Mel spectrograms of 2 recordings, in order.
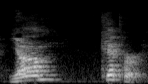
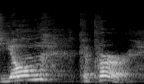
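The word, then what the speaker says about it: Yom Kippur: the 4th we have yam Kipper now let me say that correctly it's yum ker I always say it wrong and I don't mean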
